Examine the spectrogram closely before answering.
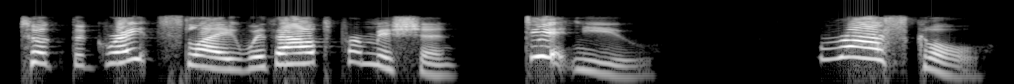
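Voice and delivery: loud, high angry scolding; a father telling off his daughter. A narrator's reading.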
